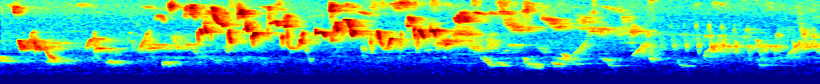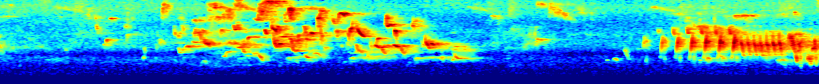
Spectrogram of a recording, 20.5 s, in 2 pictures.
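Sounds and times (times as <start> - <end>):
common blackbird song: 0.0 - 20.4.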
